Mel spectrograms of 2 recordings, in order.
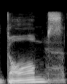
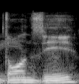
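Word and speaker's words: Domz: Hey, letting you know for future reference, my name is Dom's, not Don Z.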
